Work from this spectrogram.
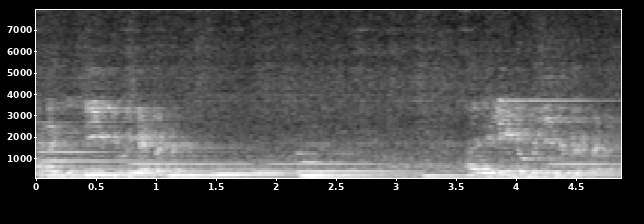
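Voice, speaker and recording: A man's voice: high voice, a little fast, lightly acted. A man on stage playing an angry, grieving older brother, in theatrical style. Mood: tender, grieving. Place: stage in a large hall. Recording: distant mic in echoey hall, loud music.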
